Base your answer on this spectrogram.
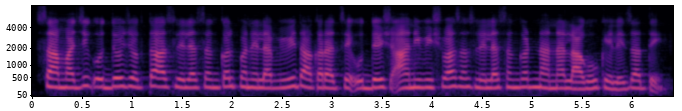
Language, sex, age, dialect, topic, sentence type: Marathi, female, 36-40, Northern Konkan, banking, statement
